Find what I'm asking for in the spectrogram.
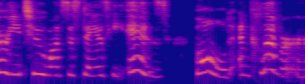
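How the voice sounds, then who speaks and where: A woman uses a put-on character voice at an extremely high pitch. It sounds squeaky and moves at a fairly slow pace. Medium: read story. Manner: speaks of self in third person.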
